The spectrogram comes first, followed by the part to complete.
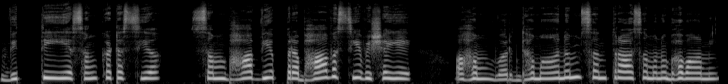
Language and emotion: Sanskrit, fearful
